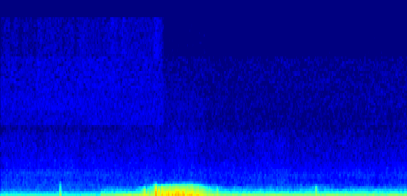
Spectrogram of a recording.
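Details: Crackles heard in a newborn with considerable airway compromise.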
